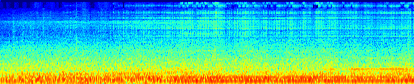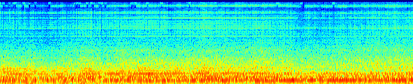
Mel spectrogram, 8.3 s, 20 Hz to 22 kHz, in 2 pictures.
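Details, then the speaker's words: Turbo Honda Civic project driven on a hot day: at barely any throttle below 3,000 rpm the engine note wanders up and down instead of holding steady, rev hunting. "it's still doing that rev hunt which I was hoping would go away driving but it's making it really difficult to drive slow like around corners and that"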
